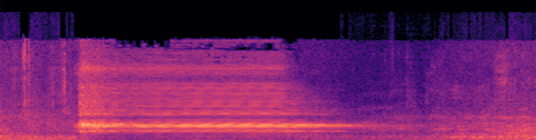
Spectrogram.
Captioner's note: buzzer blares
